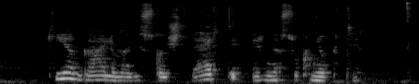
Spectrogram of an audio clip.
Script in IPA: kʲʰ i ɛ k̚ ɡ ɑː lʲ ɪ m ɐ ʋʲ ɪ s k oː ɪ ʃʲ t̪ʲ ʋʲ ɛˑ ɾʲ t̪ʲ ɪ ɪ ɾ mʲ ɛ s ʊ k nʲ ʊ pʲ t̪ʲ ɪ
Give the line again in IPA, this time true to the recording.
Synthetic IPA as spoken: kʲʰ i ɛ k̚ ɡ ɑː lʲ ɪ m ɐ ʋʲ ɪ s k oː ɪ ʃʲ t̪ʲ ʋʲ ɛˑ ɾʲ t̪ʲ ɪ ɪ ɾ nʲ ɛ s ʊ k nʲ ʊ pʲ t̪ʲ ɪ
